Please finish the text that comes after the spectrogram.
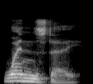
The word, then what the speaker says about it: Wednesday: Although there's a D in the spelling, native speakers simply say Wednesday. The D is completely silent.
